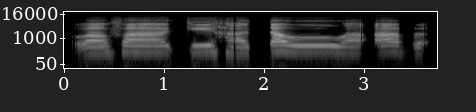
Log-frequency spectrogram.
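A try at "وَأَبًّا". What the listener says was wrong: Jangan dikolahkan. Kan ini mah hidup. Wa abba.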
